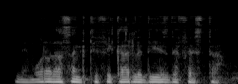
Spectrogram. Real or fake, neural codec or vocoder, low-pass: fake; vocoder, 44.1 kHz, 128 mel bands every 512 samples, BigVGAN v2; 9.9 kHz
